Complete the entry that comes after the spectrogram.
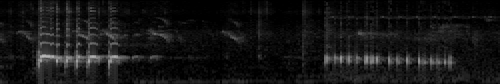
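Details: Perkutut, the zebra dove, singing: a quick run of loud clipped coos that trails off, then after a pause a soft, fast rattling trill of about a dozen evenly spaced notes.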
